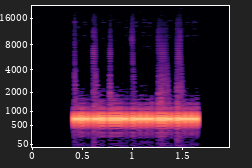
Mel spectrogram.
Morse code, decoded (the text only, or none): KD4JVJ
